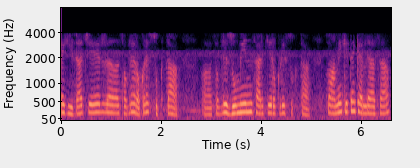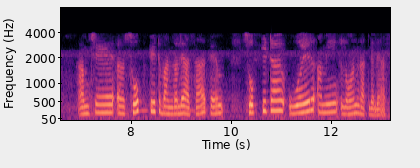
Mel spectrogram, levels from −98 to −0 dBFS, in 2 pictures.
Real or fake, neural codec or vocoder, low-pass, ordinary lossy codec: real; none; 7.2 kHz; AAC, 16 kbps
